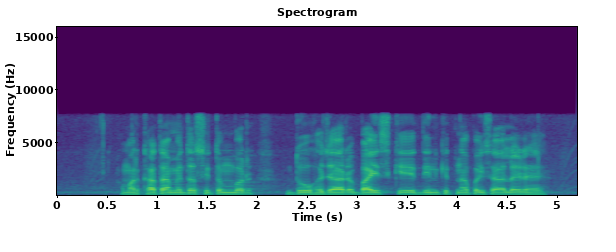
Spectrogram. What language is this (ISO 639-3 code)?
mag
